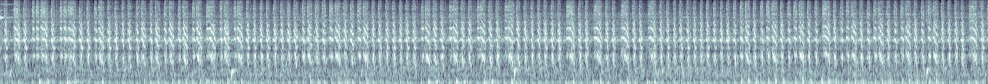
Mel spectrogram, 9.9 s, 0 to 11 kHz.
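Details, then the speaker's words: Sitting-for-years 1976 Honda CB550 (1970s four-cylinder motorcycle), plugs refitted and fuel squirted in: steady rapid starter churning, about four pulses a second, spins over but never fires; owner suspects fouled plugs; cranks but won't start. "At least we know we got a good starter. It wants to fire."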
